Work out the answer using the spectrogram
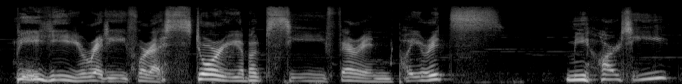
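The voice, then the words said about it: Put-on pirate accent. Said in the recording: “That's actually a pretty good pirate accent.”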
